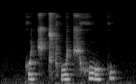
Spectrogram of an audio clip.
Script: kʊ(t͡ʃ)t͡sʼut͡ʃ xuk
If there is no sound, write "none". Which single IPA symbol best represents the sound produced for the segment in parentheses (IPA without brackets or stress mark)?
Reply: t͡ʃ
